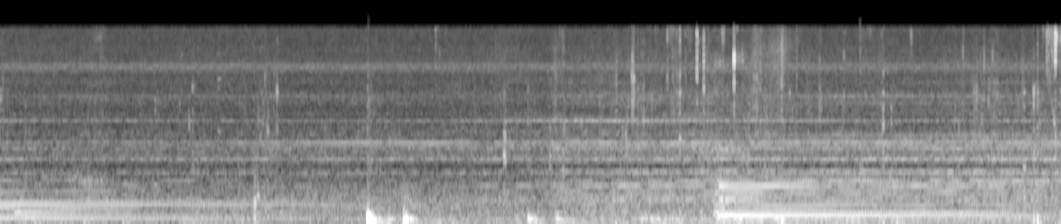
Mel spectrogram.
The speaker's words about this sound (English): I'm going to take a drink of water and then we'll get started.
